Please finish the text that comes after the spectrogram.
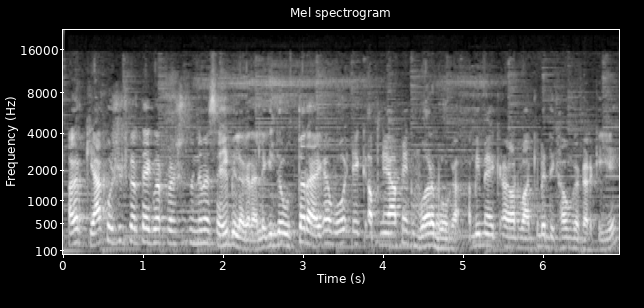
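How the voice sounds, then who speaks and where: A man's voice: fairly high pitch, fast talker, a little mellow, faint music behind. A man teaching English grammar, explaining step by step and repeating key phrases as he questions his students. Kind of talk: explanatory lesson.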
